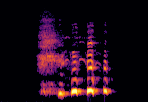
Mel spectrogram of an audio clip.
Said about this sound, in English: I'm trying to do a quiet yawn. It's not working. Yawning is impossible to do quietly.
